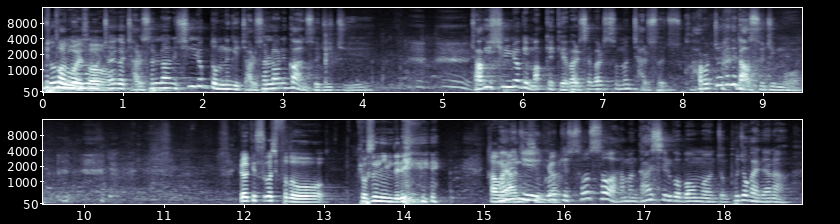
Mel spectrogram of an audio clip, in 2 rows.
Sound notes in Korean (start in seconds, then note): 4.0 청중 / 질문자 웃음; 13.9 웃음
